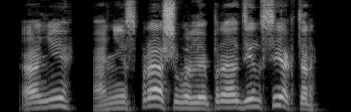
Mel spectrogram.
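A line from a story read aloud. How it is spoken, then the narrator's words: Forced out reluctantly. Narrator (Russian): выдавил из себя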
